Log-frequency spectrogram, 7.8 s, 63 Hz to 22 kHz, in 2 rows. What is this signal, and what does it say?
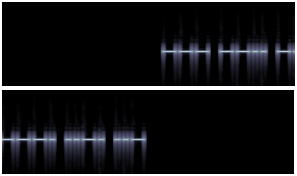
Morse code, heard as a keyed tone, about 21 wpm, 700 Hz. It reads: OZ9FU
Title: DXCC-100 Call Signs - 5 Characters - 22wpm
